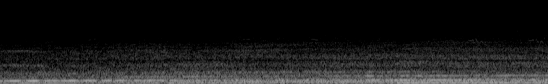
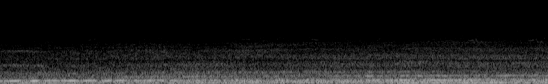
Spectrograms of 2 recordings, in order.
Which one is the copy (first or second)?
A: second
